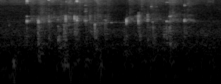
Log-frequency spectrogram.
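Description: Computer keyboard typing: a quick, irregular run of light key clicks, faint.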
